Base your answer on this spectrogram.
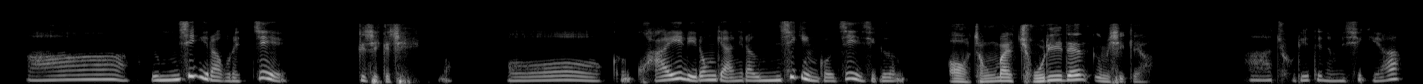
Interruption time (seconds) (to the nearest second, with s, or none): none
